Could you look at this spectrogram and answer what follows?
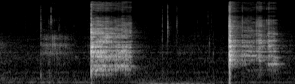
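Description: Cooled fried carrots being stirred into a mixed pickle, with a spoon scraping and clattering against a pot or bowl in a few bursts, close and distinct, no talking.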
